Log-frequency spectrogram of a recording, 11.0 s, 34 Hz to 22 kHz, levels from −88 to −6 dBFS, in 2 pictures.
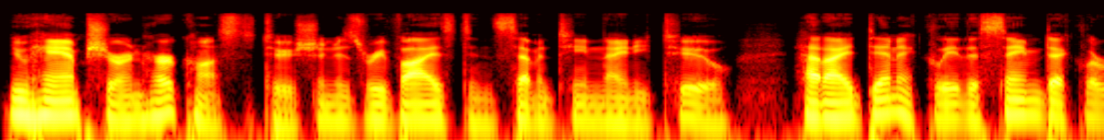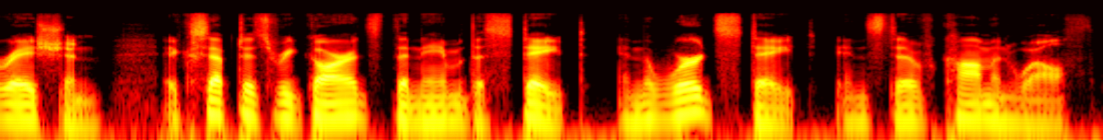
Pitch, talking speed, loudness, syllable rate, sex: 90 Hz, 170 wpm, -24 LUFS, 5.5 syllables/s, male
